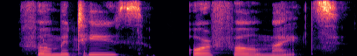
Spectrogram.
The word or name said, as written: fomites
